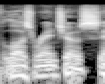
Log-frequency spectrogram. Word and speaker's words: Los Ranchos: And Dustin Brown from Brown Auto Experts, 3 locations in New Mexico, Albuquerque, in the village of Los Ranchos, and Rio Rancho. Did I say that right? – That's it.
